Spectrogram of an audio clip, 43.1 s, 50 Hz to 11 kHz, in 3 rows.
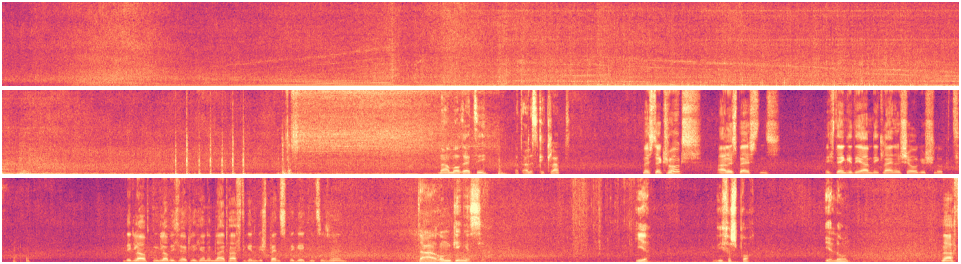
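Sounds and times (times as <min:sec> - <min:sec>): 
car engine revving at a rest area on the Italian A5 motorway: 0:01.9 - 0:22.4
speech: 0:21.0 - 0:23.0, 0:24.0 - 0:26.1, 0:26.7 - 0:29.2, 0:30.6 - 0:34.1, 0:35.0 - 0:36.1, 0:38.2 - 0:38.5, 0:39.4 - 0:40.1, 0:41.0 - 0:41.6, 0:42.8 - 0:43.0.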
